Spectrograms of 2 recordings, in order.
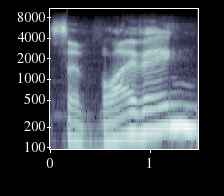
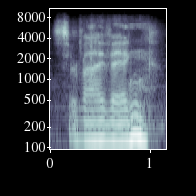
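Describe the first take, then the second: First: The voice rises at the end. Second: The voice falls at the end. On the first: It is an unsure, questioning toast. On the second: It is a confident toast.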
